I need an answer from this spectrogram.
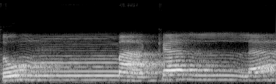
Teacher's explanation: Tumma manya pendek ya, langsung disambung.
